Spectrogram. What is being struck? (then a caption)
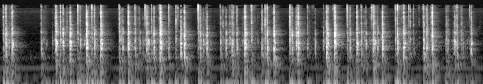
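Mechanical keyboard with plastic keycaps. Long manicured nails and fingertips type and tap rapidly on a full-size backlit mechanical keyboard with white, orange and dark plastic keycaps and a red "DO NOT PRESS" key. Quick bursts of crisp, bright plastic clacks run in uneven clusters with brief pauses. Each keystroke stops short with almost no ring and a soft low thump underneath.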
